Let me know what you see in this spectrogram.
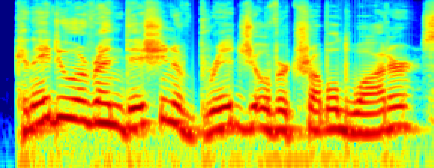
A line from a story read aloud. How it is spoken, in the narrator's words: blurted out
